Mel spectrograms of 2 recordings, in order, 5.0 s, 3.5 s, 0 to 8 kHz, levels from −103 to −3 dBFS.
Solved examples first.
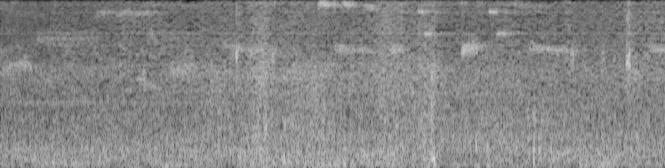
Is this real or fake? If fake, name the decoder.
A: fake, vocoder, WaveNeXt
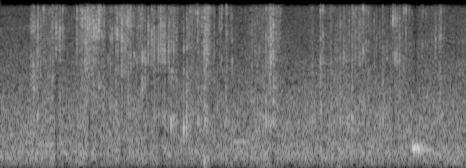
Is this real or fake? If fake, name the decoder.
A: real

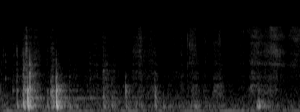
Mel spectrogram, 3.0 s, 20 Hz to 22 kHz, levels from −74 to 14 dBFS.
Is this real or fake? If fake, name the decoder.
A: real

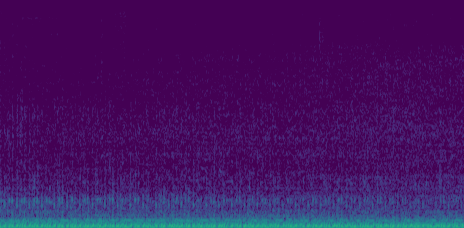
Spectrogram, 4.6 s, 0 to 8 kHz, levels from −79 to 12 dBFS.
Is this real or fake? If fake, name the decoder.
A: real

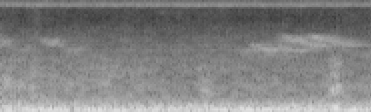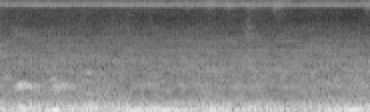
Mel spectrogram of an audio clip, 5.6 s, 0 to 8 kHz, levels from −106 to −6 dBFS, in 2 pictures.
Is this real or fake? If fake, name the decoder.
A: fake, vocoder, WaveNeXt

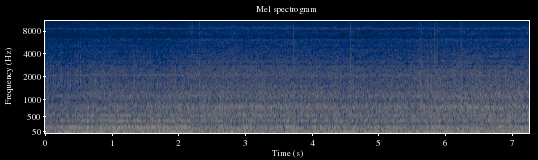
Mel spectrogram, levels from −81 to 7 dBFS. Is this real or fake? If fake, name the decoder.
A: real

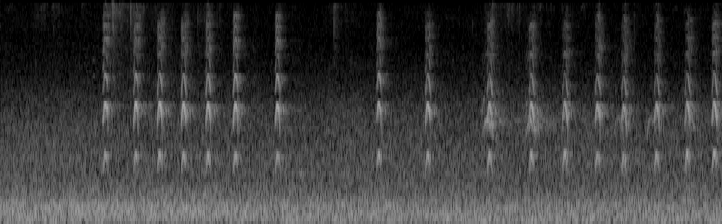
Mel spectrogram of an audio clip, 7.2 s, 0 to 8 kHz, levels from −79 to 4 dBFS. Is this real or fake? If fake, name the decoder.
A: real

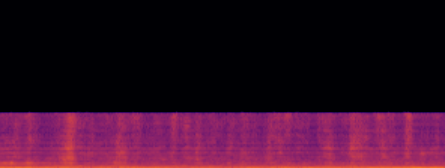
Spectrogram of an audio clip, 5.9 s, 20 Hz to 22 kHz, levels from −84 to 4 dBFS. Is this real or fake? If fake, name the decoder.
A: fake, vocoder, WaveNeXt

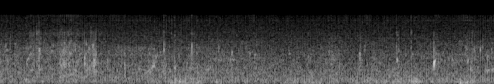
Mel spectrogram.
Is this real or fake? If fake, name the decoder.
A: fake, vocoder, WaveNeXt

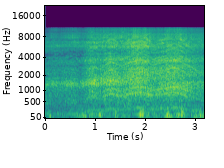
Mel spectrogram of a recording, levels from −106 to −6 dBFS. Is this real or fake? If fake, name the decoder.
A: fake, vocoder, WaveNeXt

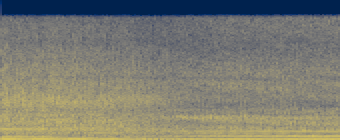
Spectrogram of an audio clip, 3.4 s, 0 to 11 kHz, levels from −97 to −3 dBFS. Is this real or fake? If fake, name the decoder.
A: real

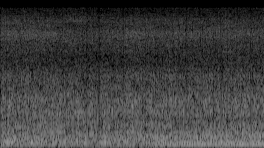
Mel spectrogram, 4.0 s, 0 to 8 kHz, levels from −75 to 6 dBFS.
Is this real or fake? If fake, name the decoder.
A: real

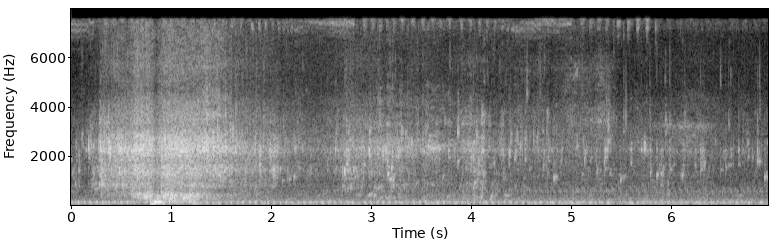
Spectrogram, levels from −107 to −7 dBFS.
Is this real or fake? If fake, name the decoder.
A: real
